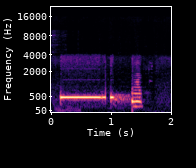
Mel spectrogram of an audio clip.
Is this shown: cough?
no

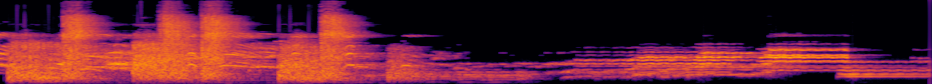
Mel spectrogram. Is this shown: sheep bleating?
no

